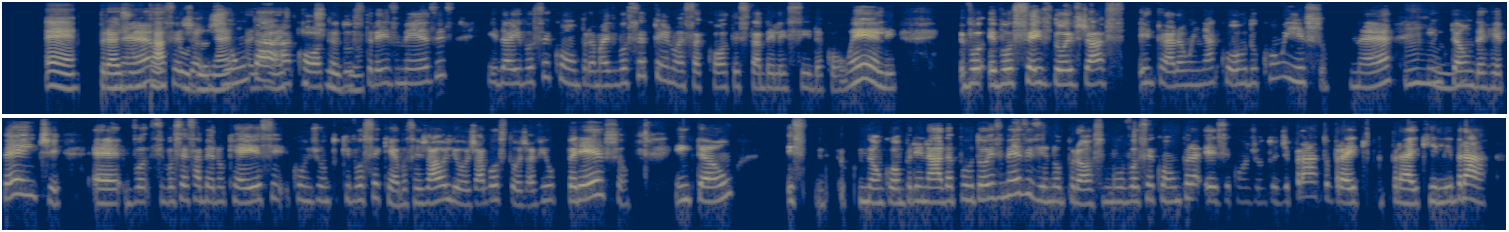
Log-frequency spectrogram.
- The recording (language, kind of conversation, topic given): Portuguese, advice, Como evitar compras por impulso quando preciso economizar e viver com menos?
- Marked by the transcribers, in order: tapping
